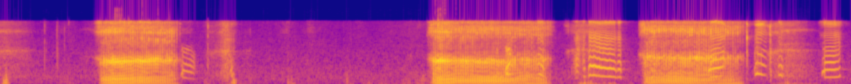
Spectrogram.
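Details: Father fake snoring as he lies down for a nap: loud, rough, rattling snores in long bursts with pauses between them.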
